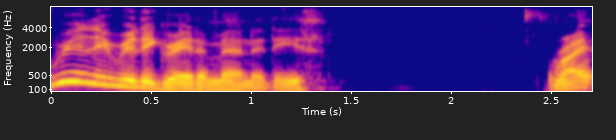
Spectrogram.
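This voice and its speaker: In a very clean recording with a silent background, a man talks with a slight Jamaican accent. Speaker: expat YouTuber. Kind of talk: casual vlog talk. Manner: conversational, repetitive with many fillers.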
